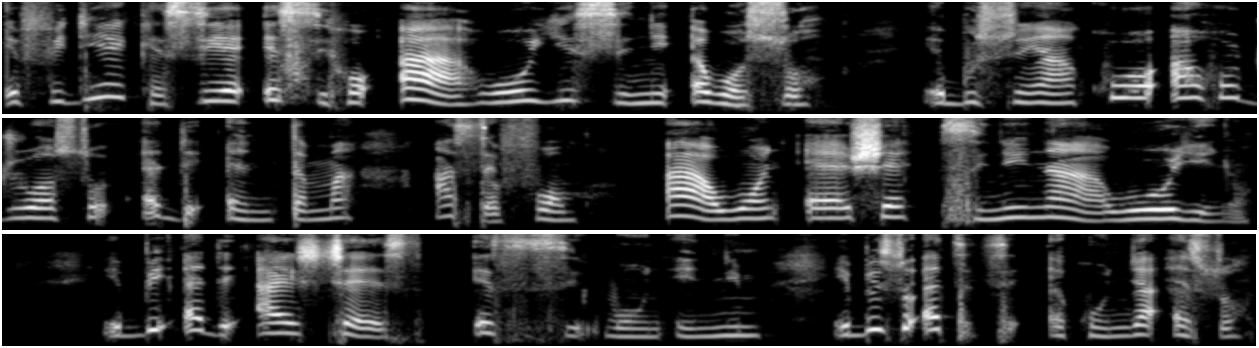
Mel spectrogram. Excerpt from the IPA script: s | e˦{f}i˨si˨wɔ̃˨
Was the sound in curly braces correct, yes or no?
no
